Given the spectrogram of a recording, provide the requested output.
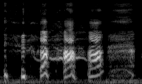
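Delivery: big squealing laugh; loud high laugh. Real, not acted. Laughs at own joke.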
